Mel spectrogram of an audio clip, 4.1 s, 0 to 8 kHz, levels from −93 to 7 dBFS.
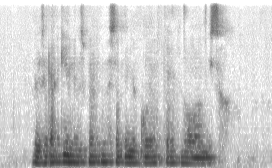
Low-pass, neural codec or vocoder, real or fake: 7.2 kHz; codec, 16 kHz, 2 kbps, FreqCodec, smaller model; fake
